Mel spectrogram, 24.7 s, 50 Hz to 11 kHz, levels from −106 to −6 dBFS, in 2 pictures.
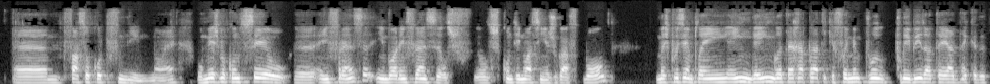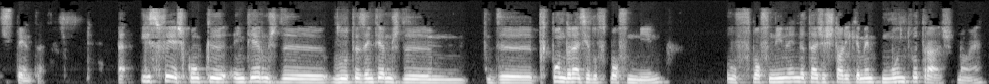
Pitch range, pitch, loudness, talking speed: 130-155 Hz, 140 Hz, -15 LUFS, 150 wpm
